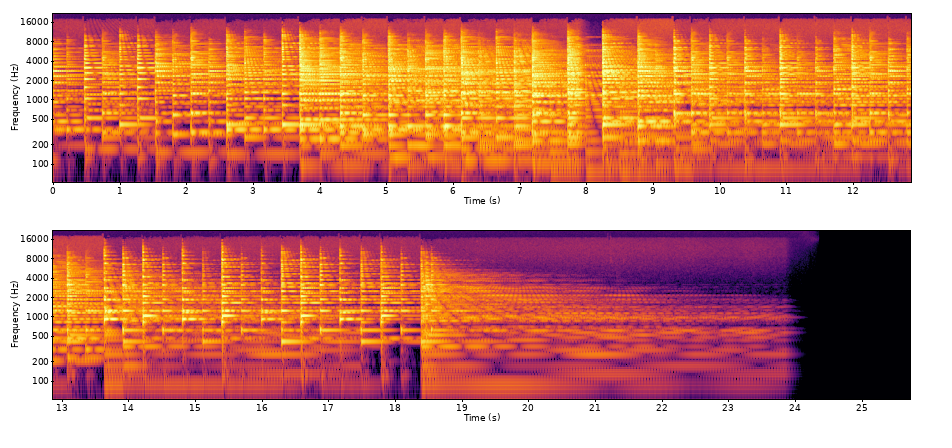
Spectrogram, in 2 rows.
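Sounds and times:
honky tonk music: 0.1 - 19.7.

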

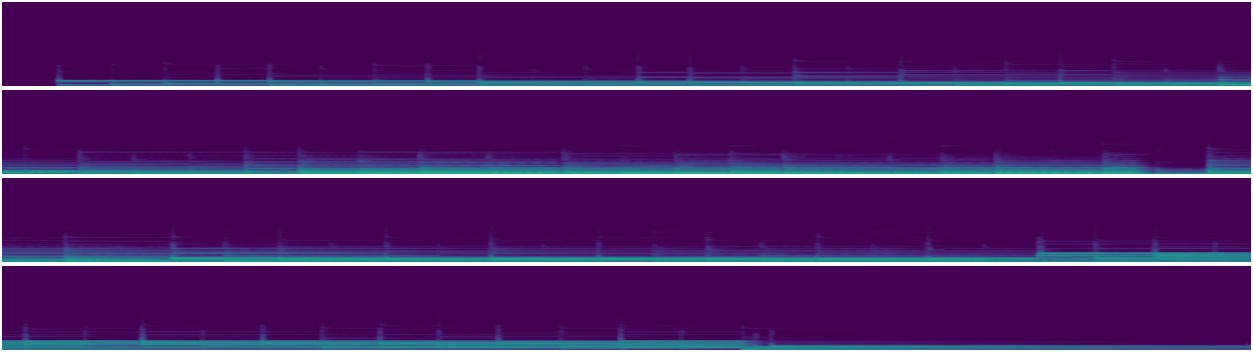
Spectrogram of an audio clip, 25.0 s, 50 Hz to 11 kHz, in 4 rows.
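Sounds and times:
Rhodes Suitcase 88 electric piano: 0.3 - 24.9.

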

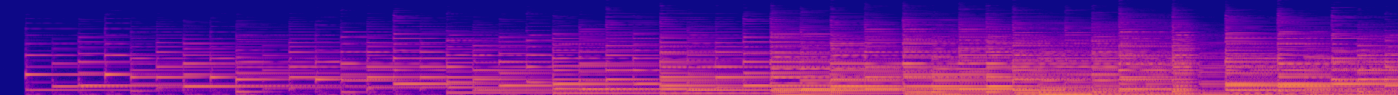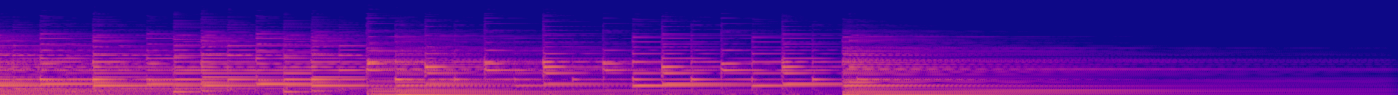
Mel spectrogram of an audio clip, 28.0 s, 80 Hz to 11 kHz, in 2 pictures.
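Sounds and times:
KORG M3 XPanded grand piano: 0.2 - 27.9.

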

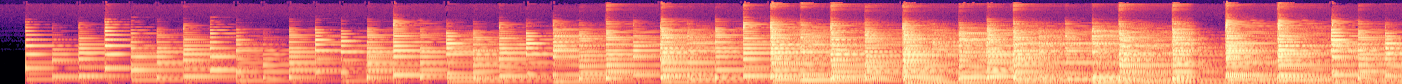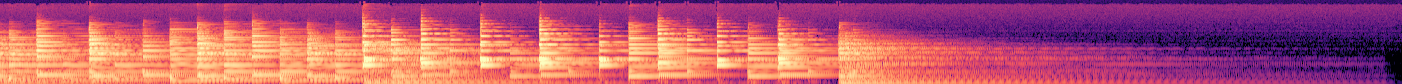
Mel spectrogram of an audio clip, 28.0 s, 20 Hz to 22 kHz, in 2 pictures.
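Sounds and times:
tight grand piano sound module: 0.2 - 27.9.

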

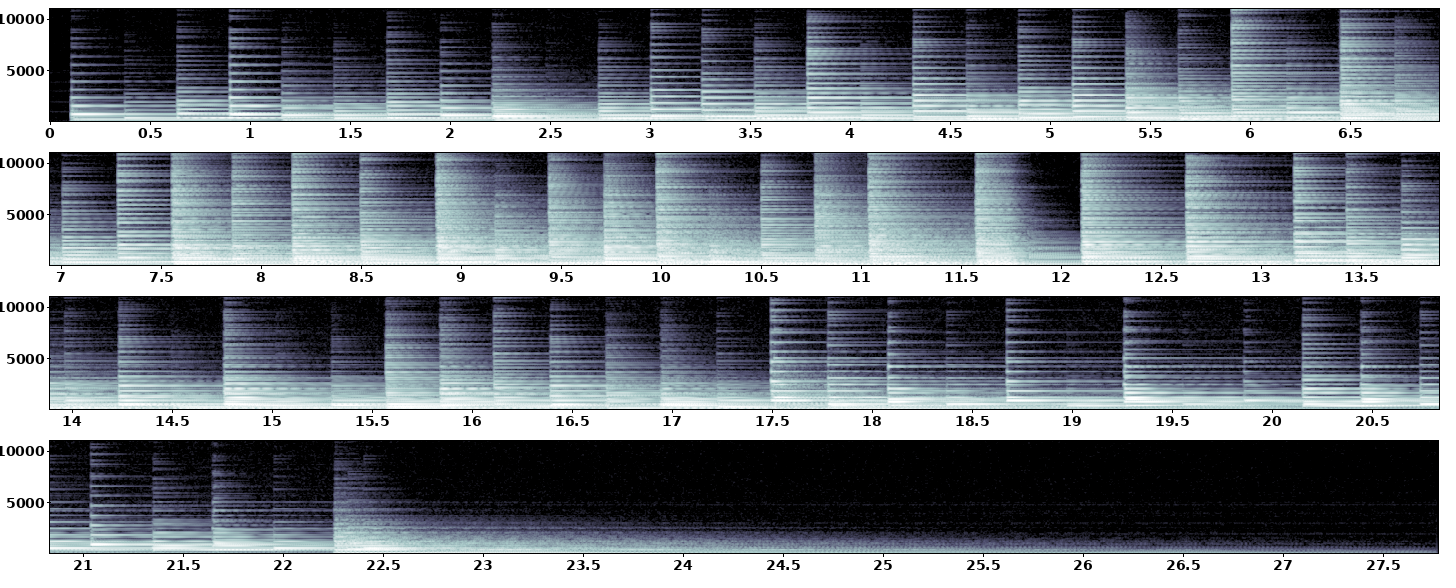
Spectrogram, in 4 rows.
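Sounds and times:
electric grand piano on a Roland JV-2080: 0.1 - 26.8.

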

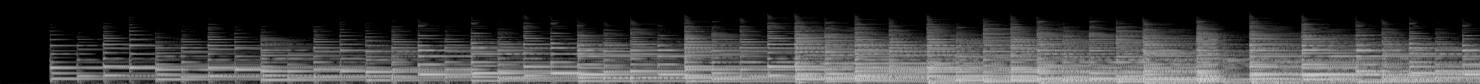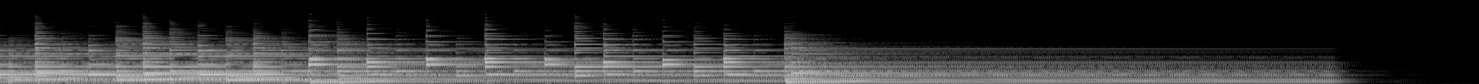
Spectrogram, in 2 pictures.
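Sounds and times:
KORG N1R synthesizer: 0.6 - 28.4.

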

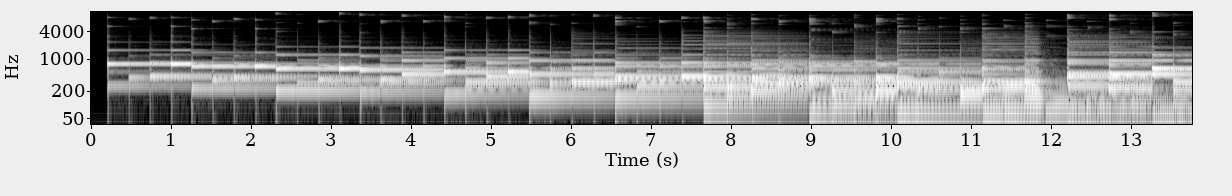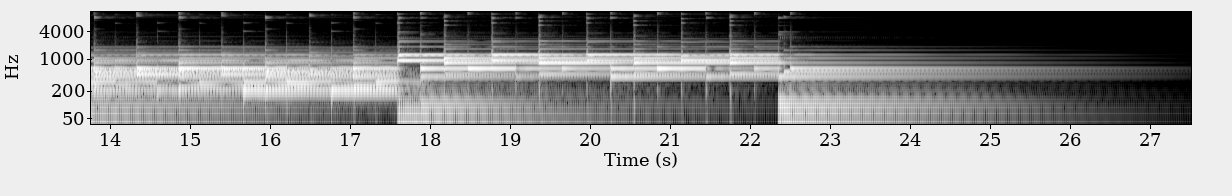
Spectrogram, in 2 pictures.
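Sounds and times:
contemporary FM electric piano: 0.2 - 26.9.

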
